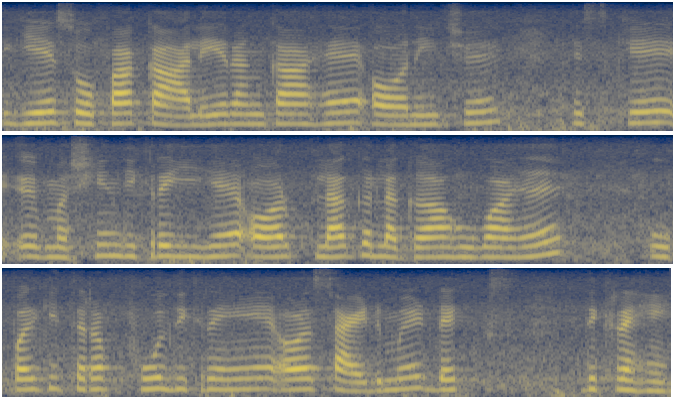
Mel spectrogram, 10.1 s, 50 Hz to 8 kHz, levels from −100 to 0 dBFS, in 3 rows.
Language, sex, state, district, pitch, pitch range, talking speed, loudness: Hindi, female, Maharashtra, Solapur, 235 Hz, 225-245 Hz, 185 wpm, -21 LUFS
